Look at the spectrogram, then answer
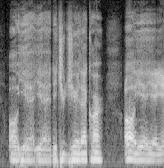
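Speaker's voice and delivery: put-on wannabe tough-guy voice. Reviewing a movie, imitating Aaron Paul acting tough: imitating Aaron Paul's fake tough-guy voice. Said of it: "he talks like this".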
